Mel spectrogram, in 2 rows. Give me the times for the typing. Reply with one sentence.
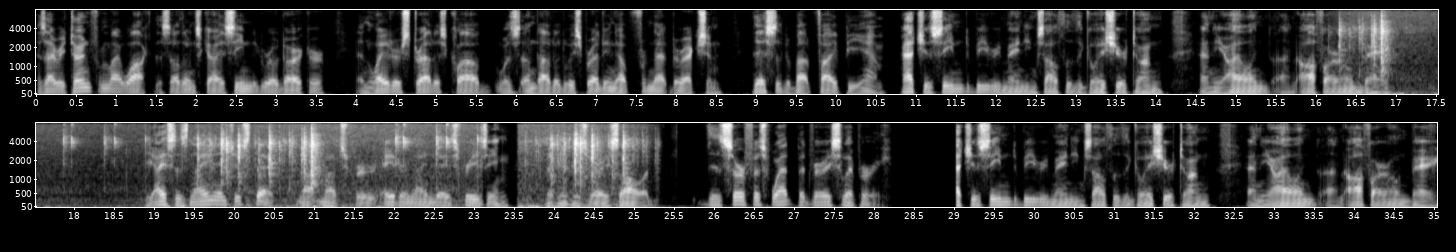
You can hear the typing from 16.1 to 25.4 s.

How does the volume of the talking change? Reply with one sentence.
The loudness of the talking stays about the same.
